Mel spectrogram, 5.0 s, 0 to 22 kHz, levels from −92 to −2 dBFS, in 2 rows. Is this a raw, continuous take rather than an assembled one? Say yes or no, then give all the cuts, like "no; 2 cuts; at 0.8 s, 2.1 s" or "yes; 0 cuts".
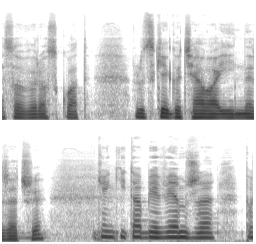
yes; 0 cuts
